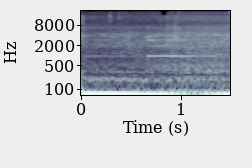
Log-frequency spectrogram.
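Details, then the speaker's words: BMW E39 M5 cold start after timing chain tensioner replacement; it previously started loud with chain rattle. Now it catches and settles into a steady, even rumble with no rattle or slap; normal cold start. "That shit starts mint, no slapping at all. Beautiful."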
